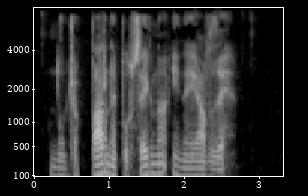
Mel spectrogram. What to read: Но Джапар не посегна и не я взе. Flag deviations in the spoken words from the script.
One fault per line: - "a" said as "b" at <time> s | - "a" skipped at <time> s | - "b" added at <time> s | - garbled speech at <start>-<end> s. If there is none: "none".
none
